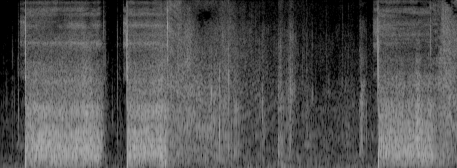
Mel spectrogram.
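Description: Pistol-grip jet torch lighter clicking on and hissing in three short blasts of about a second each, lighting firecracker fuses.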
